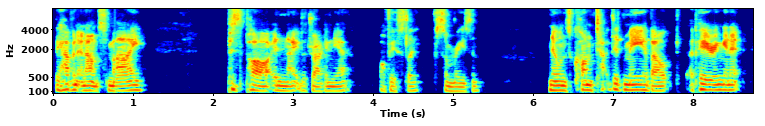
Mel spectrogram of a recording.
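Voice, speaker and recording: Reading viewer comments and reacting to the film, this Scouse-accented Englishman keeps his watch-along live stream chatty and jokey. His voice is medium in pitch, fairly bright, with little pitch movement and a normal speed.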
